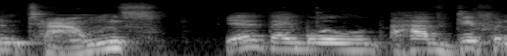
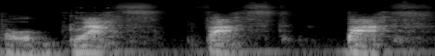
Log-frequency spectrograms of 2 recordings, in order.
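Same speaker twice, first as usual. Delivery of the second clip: northern English vowels in grass and bath; 8 semitones lower, 4 dB quieter than usual. Speaker contrasting us and uk vowel sounds says the words in a northern uk english accent. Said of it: "That's my northern U K English".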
